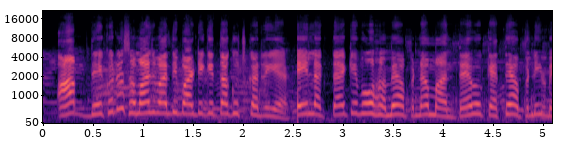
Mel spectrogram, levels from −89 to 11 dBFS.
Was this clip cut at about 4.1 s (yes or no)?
no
